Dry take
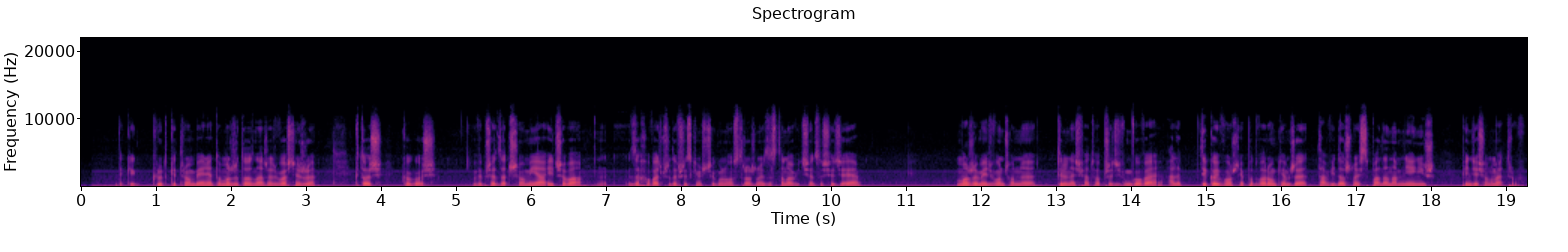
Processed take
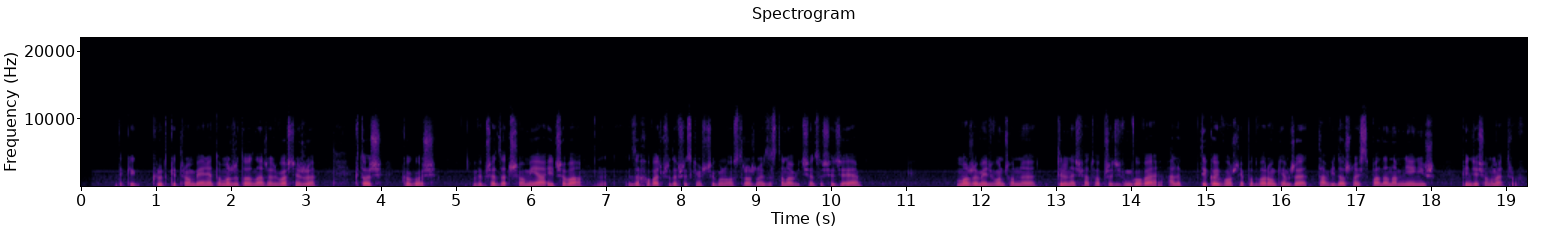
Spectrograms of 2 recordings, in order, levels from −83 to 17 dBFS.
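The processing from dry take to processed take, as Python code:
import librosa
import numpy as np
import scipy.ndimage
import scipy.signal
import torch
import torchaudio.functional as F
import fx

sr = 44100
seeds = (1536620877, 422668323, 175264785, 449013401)

y = scipy.signal.sosfilt(scipy.signal.butter(2, 240.0, 'highpass', fs=sr, output='sos'), x)
y = fx.peak_eq(y, sr, hz=5700.0, db=-9.5, octaves=1.5)
y = y * 10.0 ** (-7.5 / 20.0)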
